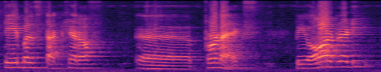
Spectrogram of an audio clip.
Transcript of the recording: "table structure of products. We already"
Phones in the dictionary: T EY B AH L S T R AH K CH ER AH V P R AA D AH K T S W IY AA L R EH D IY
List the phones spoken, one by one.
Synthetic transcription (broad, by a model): T EY B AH L S T AH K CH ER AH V P R AA D AH K T S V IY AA L R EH D IY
